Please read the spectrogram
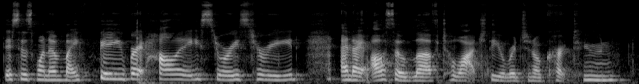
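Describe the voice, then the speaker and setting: A woman reading a children's story aloud, theatrical and expressive, with deliberate emphasis on key words. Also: mid-range voice. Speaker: storybook reader.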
